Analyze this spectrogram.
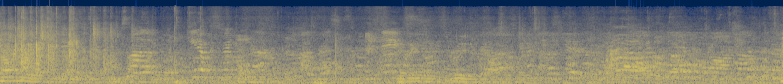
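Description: A crowd of young people chatter and laugh in a large room.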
